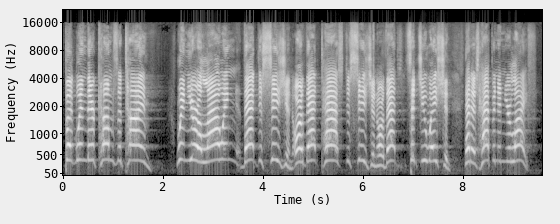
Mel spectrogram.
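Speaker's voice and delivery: ordinary talk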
